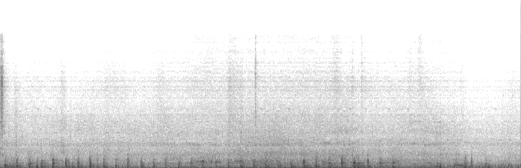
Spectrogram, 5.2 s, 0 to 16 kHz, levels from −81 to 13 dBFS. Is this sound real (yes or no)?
no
